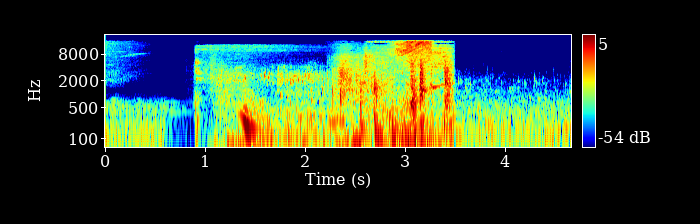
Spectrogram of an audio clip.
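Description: A loud roaring burst hits a submarine's hull.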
